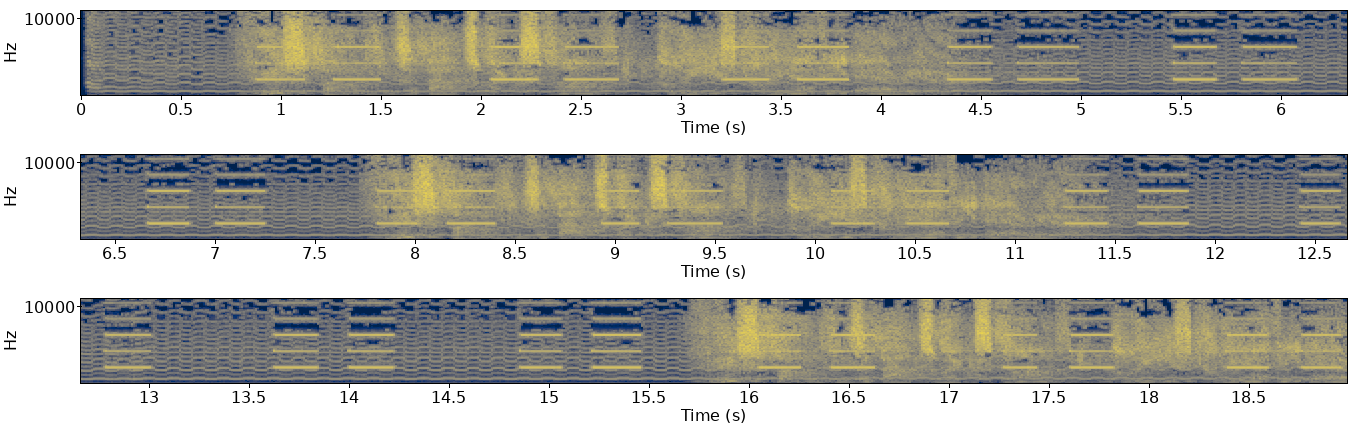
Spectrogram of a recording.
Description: London Transport Tone

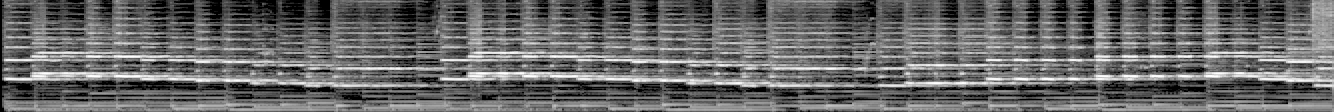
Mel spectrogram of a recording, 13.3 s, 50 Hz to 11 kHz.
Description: Instrumental; Bollywood Hits (2014)

